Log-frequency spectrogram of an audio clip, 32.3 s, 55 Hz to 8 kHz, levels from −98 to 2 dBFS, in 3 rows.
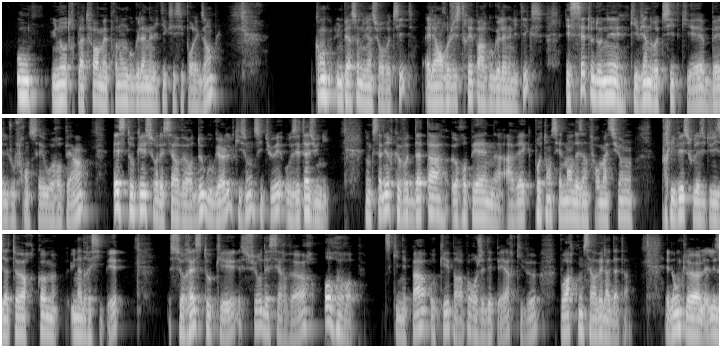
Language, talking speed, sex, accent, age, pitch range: French, 180 wpm, male, French, 30-49, 95-115 Hz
